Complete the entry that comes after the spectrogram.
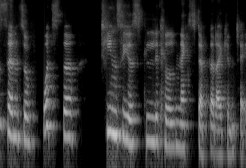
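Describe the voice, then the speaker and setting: A woman's somewhat breathy voice. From India. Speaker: intercultural and leadership coach. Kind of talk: podcast interview. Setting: podcast recording.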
